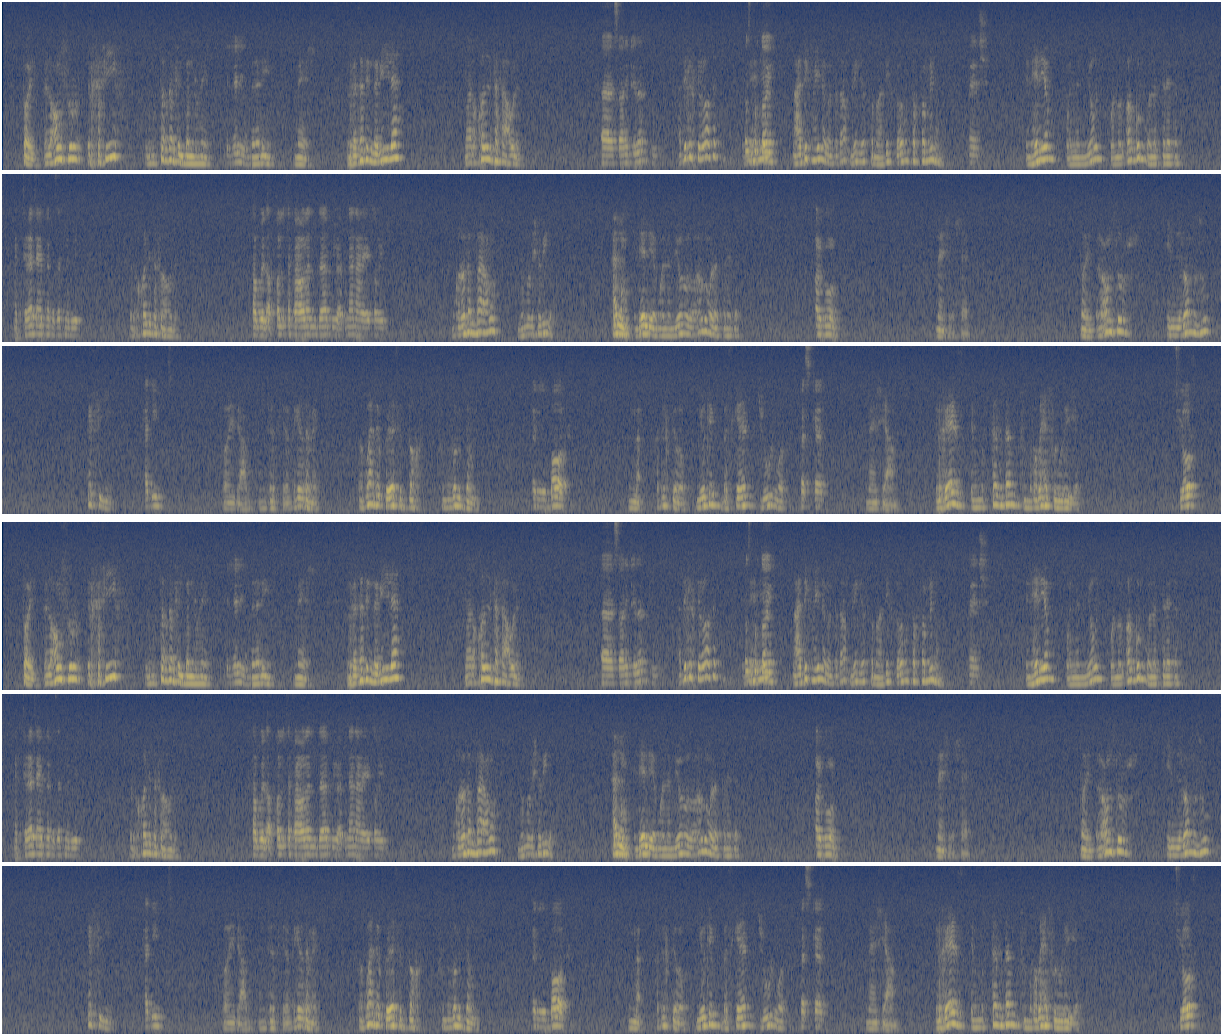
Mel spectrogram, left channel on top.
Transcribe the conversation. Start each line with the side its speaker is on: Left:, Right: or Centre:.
Right: طيب العنصر الخفيف المستخدم في البالونات
Left: الهيليوم
Right: البلالين ماشي الغازات النبيله
Left: مالها
Right: الاقل تفاعلا
Left: آه ثواني كده
Right: هديك اختيارات اسمع الهيليوم
Left: اصبر طيب
Right: ما هديك منين ما انت تعرف منين يا اسطى ما انا هديك اختيارات وانت تختار منهم
Left: ماشي
Right: الهيليوم ولا النيون ولا الأرجون ولا التلاتة
Left: ما التلاتة يا ابن غازات نبيل
Right: الأقل تفاعلا
Left: طب الأقل تفاعلا ده بيبقى بناء على إيه طيب؟
Right: مقارنة بقى العناصر اللي هم مش نبيلة هل
Left: اللي هم
Right: الهيليوم ولا النيون ولا الأرجون ولا التلاتة
Left: أرجون
Right: ماشي يا لك طيب العنصر اللي رمزه اف اي
Left: حديد
Right: طيب يا عم ممتاز كده انت كده تمام طب وحدة قياس الضغط في النظام الدولي
Left: البار
Right: لا هدي اختيارات نيوتن باسكال جول وات
Left: باسكال
Right: ماشي يا عم الغاز المستخدم في المصابيح الفلورية
Left: الفلور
